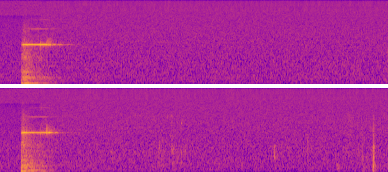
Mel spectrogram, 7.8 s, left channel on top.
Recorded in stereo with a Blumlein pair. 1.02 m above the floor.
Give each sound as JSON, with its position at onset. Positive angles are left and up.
{"t": 0.4, "sound": "a microwave", "azimuth_deg": -35, "distance_m": 3.5}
